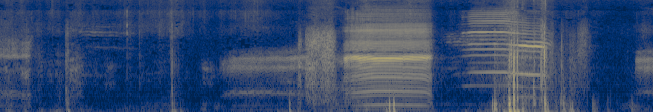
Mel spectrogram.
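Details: Grazing sheep: faint rustling and soft thuds, then one long, wavering, nasal bleat held for about a second, followed by a shorter, louder bleat shortly after.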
